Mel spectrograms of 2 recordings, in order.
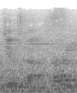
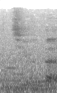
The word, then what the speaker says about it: Chilka: Chilka, sir, not Chilka.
